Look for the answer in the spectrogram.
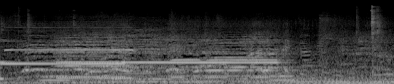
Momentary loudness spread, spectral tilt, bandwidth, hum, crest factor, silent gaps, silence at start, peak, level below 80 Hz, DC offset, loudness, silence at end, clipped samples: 10 LU; -5 dB/octave; 16 kHz; none; 14 dB; none; 0 s; -12 dBFS; -38 dBFS; under 0.1%; -24 LUFS; 0 s; under 0.1%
